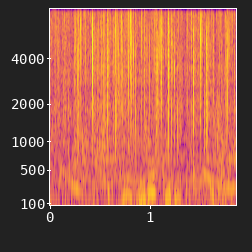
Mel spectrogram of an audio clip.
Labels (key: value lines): label: biophony, cascading saw
recorder: SoundTrap 600 or HydroMoth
